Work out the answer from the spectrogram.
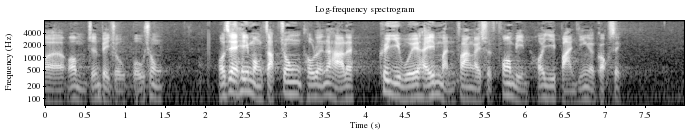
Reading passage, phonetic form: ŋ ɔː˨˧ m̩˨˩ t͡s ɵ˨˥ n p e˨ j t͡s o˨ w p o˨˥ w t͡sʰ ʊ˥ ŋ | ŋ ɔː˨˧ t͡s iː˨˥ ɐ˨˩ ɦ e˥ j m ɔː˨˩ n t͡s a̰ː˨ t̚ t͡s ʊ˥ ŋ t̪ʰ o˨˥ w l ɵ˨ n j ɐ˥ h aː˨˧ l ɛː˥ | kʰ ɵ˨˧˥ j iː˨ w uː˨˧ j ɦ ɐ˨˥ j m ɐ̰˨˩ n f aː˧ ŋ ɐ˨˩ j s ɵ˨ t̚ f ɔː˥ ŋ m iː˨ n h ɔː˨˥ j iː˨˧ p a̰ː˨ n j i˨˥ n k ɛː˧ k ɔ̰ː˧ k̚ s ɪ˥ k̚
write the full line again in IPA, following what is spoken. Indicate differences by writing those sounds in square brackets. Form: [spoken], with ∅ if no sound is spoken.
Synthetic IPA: ŋ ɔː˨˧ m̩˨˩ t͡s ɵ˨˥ n p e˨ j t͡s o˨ w p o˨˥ w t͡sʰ ʊ˥ ŋ | ŋ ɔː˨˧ t͡s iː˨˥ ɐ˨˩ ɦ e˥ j m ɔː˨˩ [ŋ] t͡s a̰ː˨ [p̚] t͡s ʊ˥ ŋ t̪ʰ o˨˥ w l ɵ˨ n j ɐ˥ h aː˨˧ l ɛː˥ | kʰ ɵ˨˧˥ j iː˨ w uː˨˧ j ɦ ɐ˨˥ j m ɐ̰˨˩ n f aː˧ ŋ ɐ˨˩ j s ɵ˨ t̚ f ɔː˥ ŋ m iː˨ n h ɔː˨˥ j iː˨˧ p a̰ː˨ n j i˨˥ n k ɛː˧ k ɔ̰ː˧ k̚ s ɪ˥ k̚

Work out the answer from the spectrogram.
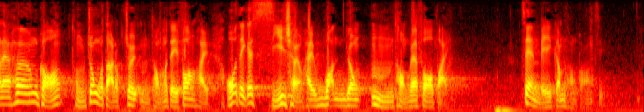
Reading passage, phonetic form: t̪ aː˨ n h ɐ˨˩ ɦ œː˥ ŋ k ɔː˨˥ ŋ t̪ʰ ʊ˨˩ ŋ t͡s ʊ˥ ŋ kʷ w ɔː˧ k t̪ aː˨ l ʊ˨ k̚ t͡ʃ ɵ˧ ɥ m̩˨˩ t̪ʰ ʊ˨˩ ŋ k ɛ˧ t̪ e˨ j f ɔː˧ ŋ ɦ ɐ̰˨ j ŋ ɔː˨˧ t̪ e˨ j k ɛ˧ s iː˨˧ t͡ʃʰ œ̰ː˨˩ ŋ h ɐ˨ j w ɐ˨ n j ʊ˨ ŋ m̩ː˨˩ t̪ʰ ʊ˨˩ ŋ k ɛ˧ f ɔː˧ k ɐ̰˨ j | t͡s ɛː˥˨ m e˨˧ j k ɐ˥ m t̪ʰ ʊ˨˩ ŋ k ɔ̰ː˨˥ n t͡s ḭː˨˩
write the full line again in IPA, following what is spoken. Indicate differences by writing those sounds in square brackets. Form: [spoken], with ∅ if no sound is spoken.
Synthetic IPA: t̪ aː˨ n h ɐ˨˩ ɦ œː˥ ŋ k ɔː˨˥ ŋ t̪ʰ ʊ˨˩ ŋ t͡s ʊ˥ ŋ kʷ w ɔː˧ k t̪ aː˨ l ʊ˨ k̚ t͡ʃ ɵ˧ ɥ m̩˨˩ t̪ʰ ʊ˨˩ ŋ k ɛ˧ t̪ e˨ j f [ɔː˥] ŋ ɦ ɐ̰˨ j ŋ ɔː˨˧ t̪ e˨ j k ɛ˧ s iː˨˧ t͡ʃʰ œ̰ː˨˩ ŋ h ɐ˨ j w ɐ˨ n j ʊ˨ ŋ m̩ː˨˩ t̪ʰ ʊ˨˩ ŋ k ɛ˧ f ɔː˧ [p] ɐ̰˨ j | t͡s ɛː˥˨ m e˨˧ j k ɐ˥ m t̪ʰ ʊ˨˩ ŋ k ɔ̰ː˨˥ [ŋ] t͡s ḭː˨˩

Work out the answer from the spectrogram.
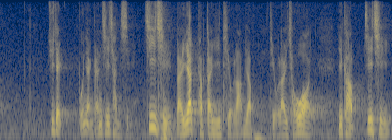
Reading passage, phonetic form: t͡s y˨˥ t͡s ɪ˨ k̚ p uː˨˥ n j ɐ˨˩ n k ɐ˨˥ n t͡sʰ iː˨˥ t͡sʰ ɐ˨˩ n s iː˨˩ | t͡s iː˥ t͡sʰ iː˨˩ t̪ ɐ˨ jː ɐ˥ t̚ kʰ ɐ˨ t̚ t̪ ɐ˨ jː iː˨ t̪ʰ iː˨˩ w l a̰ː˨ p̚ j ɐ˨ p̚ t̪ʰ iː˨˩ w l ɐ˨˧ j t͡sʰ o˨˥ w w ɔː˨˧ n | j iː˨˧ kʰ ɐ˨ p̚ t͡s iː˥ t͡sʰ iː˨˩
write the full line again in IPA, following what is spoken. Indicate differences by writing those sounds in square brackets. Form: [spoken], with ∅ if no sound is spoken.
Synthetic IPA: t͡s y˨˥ t͡s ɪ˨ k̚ p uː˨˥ n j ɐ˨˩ n k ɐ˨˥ n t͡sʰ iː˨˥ t͡sʰ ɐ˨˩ n s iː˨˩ | t͡s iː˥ t͡sʰ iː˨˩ t̪ ɐ˨ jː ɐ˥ t̚ kʰ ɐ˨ [p̚] t̪ ɐ˨ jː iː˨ t̪ʰ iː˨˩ w l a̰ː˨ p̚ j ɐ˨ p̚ t̪ʰ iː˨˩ w l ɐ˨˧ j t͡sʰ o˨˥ w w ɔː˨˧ n | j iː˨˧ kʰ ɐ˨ p̚ t͡s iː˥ t͡sʰ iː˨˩

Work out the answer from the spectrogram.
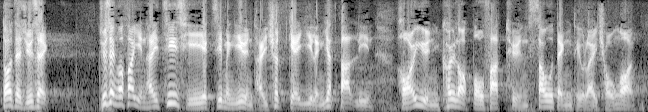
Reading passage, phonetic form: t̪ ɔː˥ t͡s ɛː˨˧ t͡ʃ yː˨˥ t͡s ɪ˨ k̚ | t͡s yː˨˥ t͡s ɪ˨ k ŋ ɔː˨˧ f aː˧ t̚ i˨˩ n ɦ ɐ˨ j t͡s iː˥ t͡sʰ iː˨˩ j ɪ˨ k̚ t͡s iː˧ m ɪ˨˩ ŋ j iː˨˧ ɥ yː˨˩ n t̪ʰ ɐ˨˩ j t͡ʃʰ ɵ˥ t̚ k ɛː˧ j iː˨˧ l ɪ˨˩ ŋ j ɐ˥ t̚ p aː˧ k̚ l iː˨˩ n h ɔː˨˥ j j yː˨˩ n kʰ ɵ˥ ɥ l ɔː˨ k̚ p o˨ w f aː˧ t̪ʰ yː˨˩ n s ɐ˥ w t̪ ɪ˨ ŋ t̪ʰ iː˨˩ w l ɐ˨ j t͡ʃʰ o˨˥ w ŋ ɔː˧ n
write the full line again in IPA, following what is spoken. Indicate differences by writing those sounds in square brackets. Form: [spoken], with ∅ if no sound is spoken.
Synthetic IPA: t̪ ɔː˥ t͡s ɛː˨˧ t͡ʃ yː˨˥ t͡s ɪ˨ k̚ | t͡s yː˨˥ t͡s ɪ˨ k ŋ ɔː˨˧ f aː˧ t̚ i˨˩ n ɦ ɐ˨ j t͡s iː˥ t͡sʰ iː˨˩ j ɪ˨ k̚ t͡s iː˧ m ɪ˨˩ ŋ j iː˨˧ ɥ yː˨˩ n t̪ʰ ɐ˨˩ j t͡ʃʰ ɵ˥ t̚ k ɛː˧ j iː˨˧ l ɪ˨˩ ŋ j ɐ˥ t̚ p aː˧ [t̚] l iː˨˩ n h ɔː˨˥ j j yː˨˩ n kʰ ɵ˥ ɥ l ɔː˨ k̚ p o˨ w f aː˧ t̪ʰ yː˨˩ n s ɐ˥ w t̪ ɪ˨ ŋ t̪ʰ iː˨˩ w l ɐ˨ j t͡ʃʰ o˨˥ w ŋ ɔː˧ n

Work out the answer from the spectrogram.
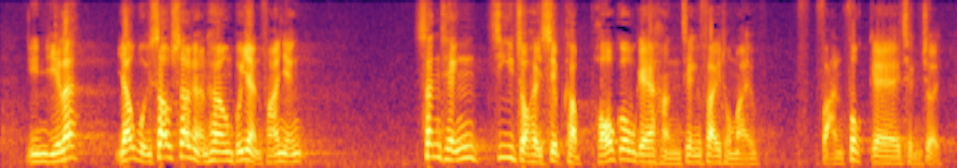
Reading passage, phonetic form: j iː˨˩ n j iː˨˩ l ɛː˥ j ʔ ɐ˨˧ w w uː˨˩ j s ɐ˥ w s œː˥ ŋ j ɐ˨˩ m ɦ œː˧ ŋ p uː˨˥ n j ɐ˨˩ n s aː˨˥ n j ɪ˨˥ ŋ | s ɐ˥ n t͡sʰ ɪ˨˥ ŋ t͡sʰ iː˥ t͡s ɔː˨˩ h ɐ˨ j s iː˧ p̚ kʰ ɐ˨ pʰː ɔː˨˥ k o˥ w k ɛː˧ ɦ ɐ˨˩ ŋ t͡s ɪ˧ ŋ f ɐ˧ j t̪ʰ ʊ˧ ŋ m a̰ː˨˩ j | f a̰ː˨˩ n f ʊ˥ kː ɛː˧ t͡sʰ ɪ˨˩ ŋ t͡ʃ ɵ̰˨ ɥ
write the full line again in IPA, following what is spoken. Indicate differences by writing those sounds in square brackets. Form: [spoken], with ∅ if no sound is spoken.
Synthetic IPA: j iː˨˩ n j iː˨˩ l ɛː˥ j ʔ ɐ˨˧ w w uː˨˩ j s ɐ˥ w s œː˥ ŋ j ɐ˨˩ [n] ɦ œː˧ ŋ p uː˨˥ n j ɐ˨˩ n [f] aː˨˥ n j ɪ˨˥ ŋ | s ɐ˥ n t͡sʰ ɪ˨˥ ŋ [t͡s] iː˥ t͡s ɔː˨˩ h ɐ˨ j s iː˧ p̚ kʰ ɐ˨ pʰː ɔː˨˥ k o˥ w k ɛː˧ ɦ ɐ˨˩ ŋ t͡s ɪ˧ ŋ f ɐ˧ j t̪ʰ [ʊ˨˩] ŋ m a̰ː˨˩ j | f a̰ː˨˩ n f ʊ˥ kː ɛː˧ t͡sʰ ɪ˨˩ ŋ t͡ʃ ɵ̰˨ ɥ

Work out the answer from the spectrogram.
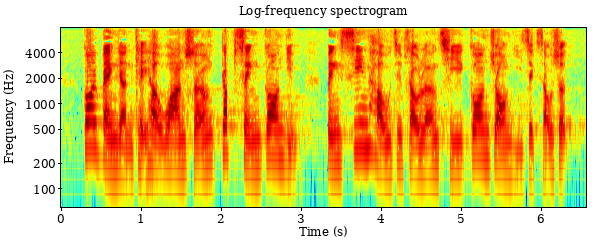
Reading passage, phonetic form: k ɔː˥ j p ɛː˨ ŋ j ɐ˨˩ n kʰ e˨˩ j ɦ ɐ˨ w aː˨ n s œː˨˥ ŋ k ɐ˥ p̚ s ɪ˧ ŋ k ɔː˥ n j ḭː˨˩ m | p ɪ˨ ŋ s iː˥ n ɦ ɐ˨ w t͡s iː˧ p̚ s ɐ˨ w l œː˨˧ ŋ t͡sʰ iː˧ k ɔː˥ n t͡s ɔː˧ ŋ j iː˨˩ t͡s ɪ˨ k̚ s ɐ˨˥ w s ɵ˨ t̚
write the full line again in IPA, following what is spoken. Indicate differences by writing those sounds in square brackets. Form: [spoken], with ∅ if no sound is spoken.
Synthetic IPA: k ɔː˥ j p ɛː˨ ŋ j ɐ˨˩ n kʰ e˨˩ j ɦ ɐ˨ [wː] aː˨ n s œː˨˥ ŋ k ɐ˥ p̚ s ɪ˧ ŋ k ɔː˥ n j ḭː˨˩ m | p ɪ˨ ŋ s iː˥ n ɦ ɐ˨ w t͡s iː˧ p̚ s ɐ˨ w l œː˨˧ ŋ t͡sʰ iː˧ k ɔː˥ n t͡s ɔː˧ ŋ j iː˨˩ t͡s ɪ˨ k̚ s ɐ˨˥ w s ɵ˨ t̚

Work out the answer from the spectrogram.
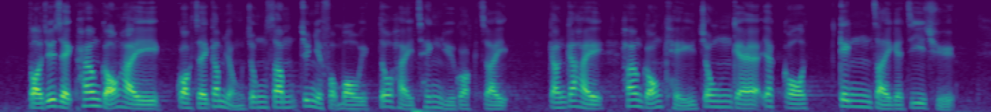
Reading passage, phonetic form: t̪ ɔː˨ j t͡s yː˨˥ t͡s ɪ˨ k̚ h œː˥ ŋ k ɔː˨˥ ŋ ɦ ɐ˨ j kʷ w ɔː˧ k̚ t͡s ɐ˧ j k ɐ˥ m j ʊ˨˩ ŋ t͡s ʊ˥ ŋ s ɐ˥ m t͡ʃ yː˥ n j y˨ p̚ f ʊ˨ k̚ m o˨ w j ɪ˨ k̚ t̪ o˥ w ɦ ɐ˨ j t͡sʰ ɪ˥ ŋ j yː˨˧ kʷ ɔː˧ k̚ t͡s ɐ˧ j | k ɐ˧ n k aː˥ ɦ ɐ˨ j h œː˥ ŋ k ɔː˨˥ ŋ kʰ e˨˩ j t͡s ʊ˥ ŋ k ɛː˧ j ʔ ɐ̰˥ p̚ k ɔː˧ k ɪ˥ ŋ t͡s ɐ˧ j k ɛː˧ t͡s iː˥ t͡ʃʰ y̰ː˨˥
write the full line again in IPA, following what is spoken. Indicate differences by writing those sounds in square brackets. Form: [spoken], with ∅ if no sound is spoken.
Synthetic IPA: t̪ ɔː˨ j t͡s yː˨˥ t͡s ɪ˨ k̚ h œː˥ ŋ k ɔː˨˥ ŋ ɦ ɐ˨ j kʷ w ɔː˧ k̚ t͡s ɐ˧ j k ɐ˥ m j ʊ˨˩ ŋ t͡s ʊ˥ ŋ s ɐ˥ m t͡ʃ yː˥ n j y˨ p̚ f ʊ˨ k̚ m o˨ w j ɪ˨ k̚ t̪ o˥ w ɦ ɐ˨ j t͡sʰ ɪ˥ ŋ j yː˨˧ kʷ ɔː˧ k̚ t͡s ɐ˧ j | k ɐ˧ [ŋ] k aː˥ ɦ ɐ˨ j h œː˥ ŋ k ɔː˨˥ ŋ kʰ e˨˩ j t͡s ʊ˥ ŋ k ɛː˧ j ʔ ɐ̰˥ [t̚] k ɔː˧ k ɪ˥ ŋ t͡s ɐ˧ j k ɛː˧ t͡s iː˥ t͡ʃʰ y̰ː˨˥

